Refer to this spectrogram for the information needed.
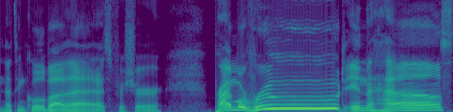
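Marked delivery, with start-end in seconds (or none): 2.1-4.5 slow, high, loud hype announcer call. Pretend. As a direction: boom it out like a ring announcer. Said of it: "Waiting for realization".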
